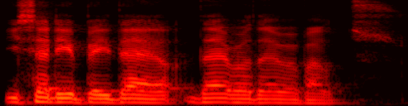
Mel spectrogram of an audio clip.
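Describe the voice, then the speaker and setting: A man's voice: lowish voice, steady tone, a little fast, clean tone. Geordie man analysing football casually. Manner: fluent, analytical, thinks aloud with restarts. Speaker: football podcast co-host.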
